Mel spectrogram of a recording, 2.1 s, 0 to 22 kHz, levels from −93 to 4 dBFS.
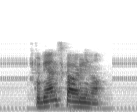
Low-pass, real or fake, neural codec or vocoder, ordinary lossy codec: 5.4 kHz; real; none; none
